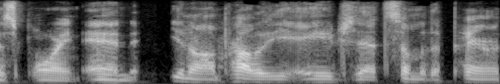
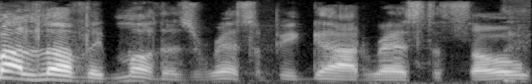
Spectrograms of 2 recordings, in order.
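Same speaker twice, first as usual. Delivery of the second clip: put-on courtly old-South gentleman accent; 3 semitones higher than usual. Continuing the joke bit as a parched southern gentleman wanting a drink. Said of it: "a simple Southern gentleman".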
